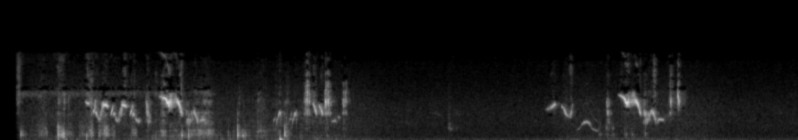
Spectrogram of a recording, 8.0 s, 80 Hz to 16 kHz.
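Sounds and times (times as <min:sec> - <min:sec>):
bird calls of clicky scratchy chatter and high whistled notes: 0:00.2 - 0:03.5, 0:05.4 - 0:06.9.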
